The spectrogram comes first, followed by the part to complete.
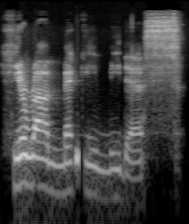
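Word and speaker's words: Hiramekimedes: His name is, and I apologize for people who know that this name is a mouthful, Hiramekimides.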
